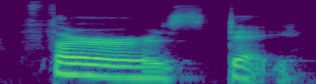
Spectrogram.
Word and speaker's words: Thursday: So you start with a voiceless th, as in the word think, and then you say ers, like hers, but without the h. Thursday. That's the same vowel sound that you have in words like person, perfect, bird, first. Thursday.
